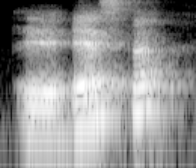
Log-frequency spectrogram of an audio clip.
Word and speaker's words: esta: Até a pronúncia é diferente. Existe a pronúncia está, que é o verbo, e existe esta, que é o pronome demonstrativo. Também falei de tempo. Esta dá ideia de tempo presente.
